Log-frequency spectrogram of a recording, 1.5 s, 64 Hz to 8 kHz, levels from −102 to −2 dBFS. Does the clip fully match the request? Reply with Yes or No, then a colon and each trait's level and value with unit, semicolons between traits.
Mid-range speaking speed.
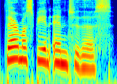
No: fast, 285 wpm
